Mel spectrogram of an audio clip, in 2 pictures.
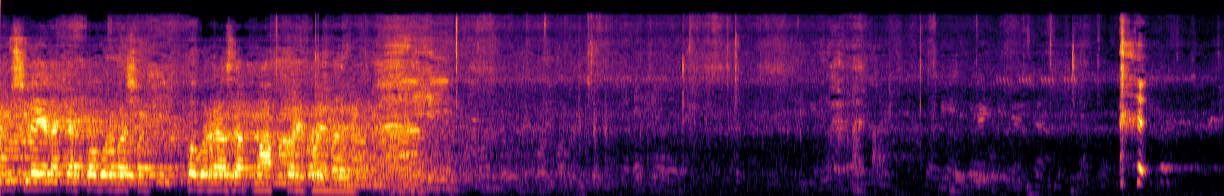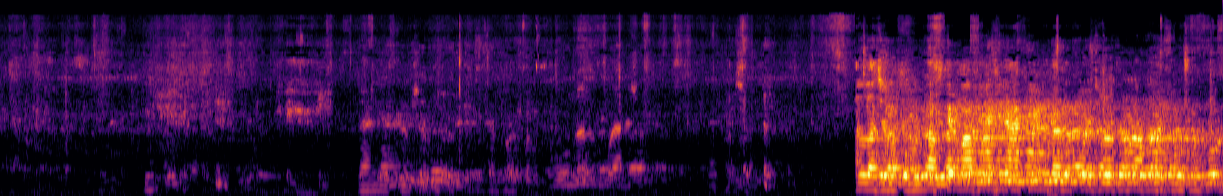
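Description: A young man sings loudly into a microphone, heard through loudspeakers outdoors.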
